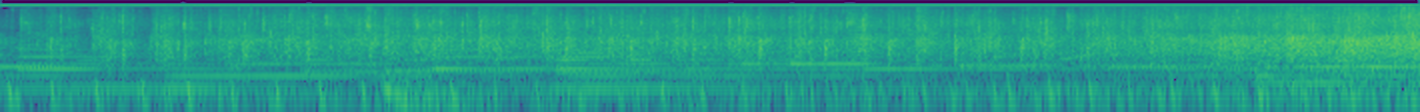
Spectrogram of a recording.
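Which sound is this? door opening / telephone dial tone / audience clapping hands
audience clapping hands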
